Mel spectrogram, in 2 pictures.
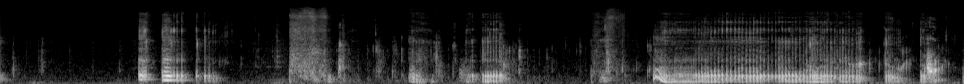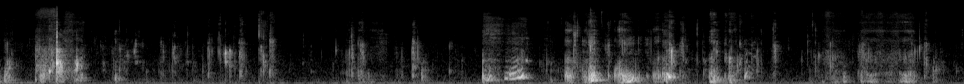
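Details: French Bulldog Boss eating indoors for ASMR mukbang: scattered sharp chomps and lip smacks, a longer rumbling grunting stretch midway, then quick irregular chewing clicks.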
